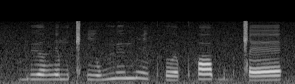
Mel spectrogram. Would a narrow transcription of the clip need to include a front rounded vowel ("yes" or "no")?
yes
